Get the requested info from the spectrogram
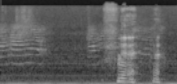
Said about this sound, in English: My cat. Yeah, Gilly's joining the fray.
